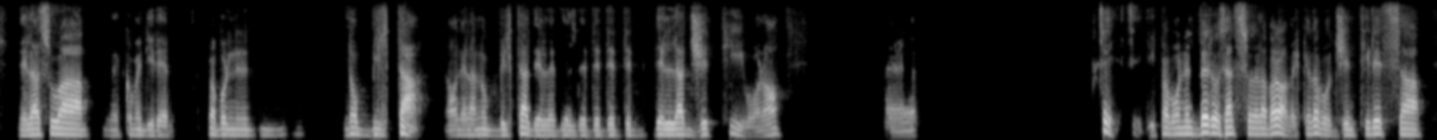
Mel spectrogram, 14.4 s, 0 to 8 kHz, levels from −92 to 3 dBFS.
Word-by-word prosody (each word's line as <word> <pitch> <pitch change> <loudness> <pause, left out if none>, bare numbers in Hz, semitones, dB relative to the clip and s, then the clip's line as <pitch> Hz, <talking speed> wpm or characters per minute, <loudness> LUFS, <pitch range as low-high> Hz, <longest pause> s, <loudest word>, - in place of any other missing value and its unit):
nella 120 +2 +3
sua, 125 -2 +5 0.3
ehm, 110 0 -13
come 120 +1 -6
dire, 110 -2 -5 0.3
proprio 125 - -1
n 115 -1 -5 0.9
nobiltà, 120 -2 +1 0.2
no, 105 - -4
nella 110 +1 -5
nobiltà 120 +4 0
del 110 -2 -3
de 110 +1 -6
de 115 +2 -5
de 110 +1 -8
dell'aggettivo, 120 -3 -1
no? 115 +5 -3 1.0
Eh. 95 +1 -10 1.8
Sì, - - +2
sì, - - -20 0.2
proprio 135 +2 +1
nel 135 -1 0
vero 155 +3 +8
senso 140 0 +1
della 130 0 +2
parola 150 -1 +7
perché 105 +6 -9
dopo 125 -6 +1
gentilezza, 120 +2 -1
120 Hz, 120 wpm, -22 LUFS, 110-130 Hz, 1.8 s, vero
